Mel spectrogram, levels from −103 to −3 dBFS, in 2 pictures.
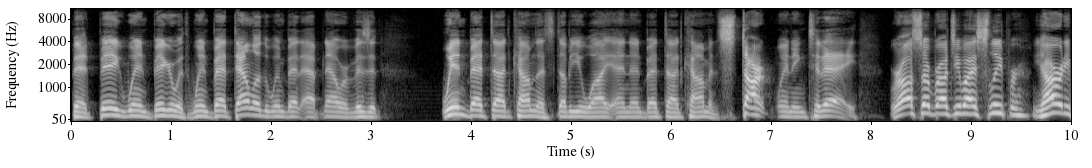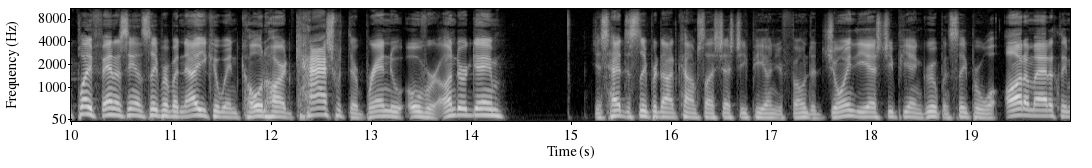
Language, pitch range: English, 135-180 Hz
